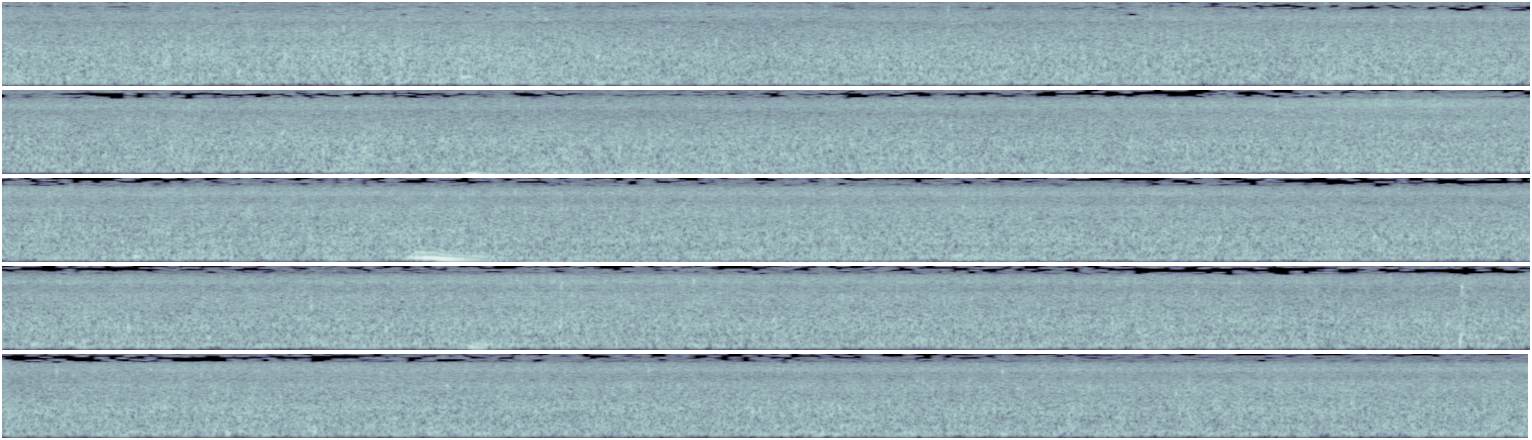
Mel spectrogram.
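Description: Steady rushing of a creek flowing over a shallow rocky riffle. About halfway through, a brief, louder sound drops quickly in pitch.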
